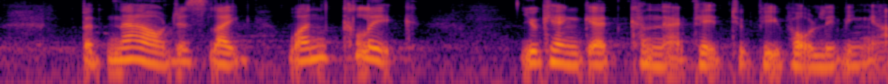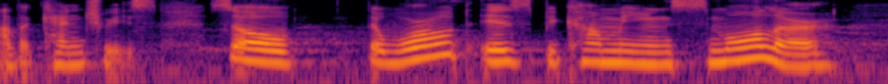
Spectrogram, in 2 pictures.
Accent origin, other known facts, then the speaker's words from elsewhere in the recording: China; moved away; I'm from China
